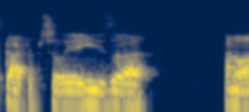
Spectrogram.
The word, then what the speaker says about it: Facilier: okay we got a couple guesses here dr facilier is that correct steve that is correct did i pronounce it right yes all right actually i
